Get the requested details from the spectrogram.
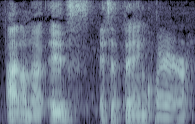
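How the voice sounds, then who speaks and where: A man's voice: mid-range voice, animated, normal speed, sharp tone. A man co-hosting a podcast in casual chat, easygoing and dropping lots of "you know". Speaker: podcast co-host.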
